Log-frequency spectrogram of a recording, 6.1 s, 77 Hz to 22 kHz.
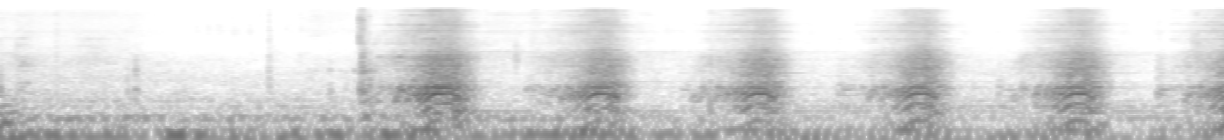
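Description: Kärcher K3.96M electric pressure washer running and surging: a steady hum with a swelling, rhythmic pulse about every 0.8 seconds, setting in about two seconds in. The surging is the sign of a fault that leaves the washer giving only moderate pressure at the wand.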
